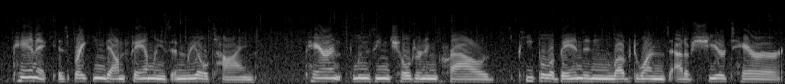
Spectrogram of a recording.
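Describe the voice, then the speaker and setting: A man plays a solemn radio co-anchor with a medium-pitched voice. His delivery is measured and eloquent, like scripted catastrophe news drama. The sound is slightly dull and band-limited. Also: close to an everyday voice.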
